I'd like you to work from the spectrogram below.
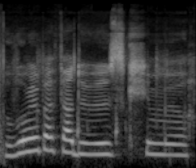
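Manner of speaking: normal talking voice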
